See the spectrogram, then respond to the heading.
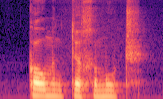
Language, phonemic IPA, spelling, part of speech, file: Dutch, /ˈkomə(n) təɣəˈmut/, komen tegemoet, verb, Nl-komen tegemoet.ogg
- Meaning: inflection of tegemoetkomen: 1. plural present indicative 2. plural present subjunctive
